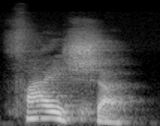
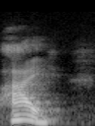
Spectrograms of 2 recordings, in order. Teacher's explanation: Temos o ditongo AI, o ditongo decrescente de novo, a vogal e a semivogal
